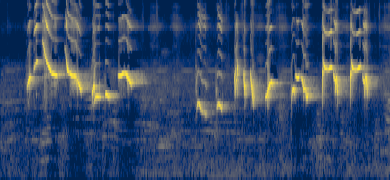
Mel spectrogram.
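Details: Wild-caught young greater green leafbirds from Kuningan singing for a bird that went quiet: a continuous, varied stream of crisp downward-sweeping whistles and chirps, roughly two per second.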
